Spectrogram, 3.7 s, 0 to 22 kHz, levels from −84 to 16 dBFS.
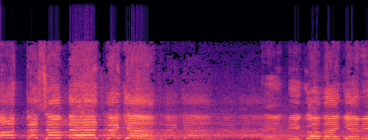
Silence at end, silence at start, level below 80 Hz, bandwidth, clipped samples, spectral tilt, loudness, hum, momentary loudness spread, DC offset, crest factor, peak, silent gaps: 0 s; 0 s; -48 dBFS; 16.5 kHz; 0.6%; 0 dB/octave; -8 LUFS; none; 14 LU; under 0.1%; 10 dB; 0 dBFS; none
